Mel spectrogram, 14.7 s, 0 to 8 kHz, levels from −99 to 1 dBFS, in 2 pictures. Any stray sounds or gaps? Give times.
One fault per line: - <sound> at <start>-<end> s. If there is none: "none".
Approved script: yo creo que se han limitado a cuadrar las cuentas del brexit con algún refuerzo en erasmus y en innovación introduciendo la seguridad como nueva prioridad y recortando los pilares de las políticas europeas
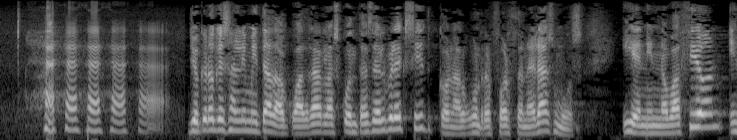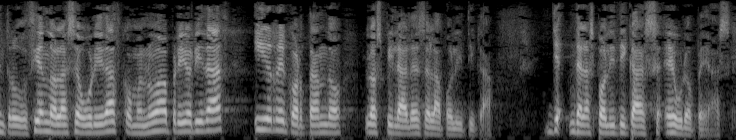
- laugh at 0.2-1.7 s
